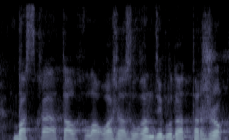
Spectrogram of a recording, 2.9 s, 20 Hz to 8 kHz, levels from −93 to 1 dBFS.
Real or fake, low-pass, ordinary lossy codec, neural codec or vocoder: fake; none; none; codec, 16 kHz, 4 kbps, FunCodec, trained on LibriTTS, 50 frames a second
